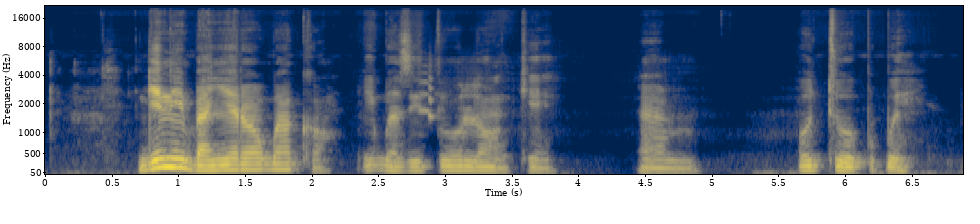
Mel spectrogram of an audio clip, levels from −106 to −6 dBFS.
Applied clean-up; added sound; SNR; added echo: neural mask model Resemble Enhance denoiser.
